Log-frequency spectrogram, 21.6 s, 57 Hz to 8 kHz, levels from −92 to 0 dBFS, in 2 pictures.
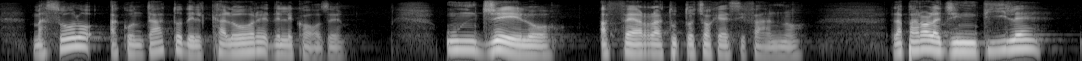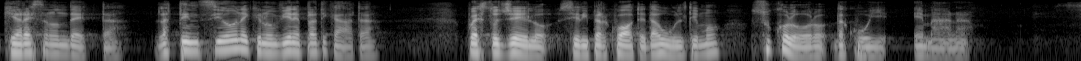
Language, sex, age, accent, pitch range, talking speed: Italian, male, 50-69, native, 105-145 Hz, 110 wpm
